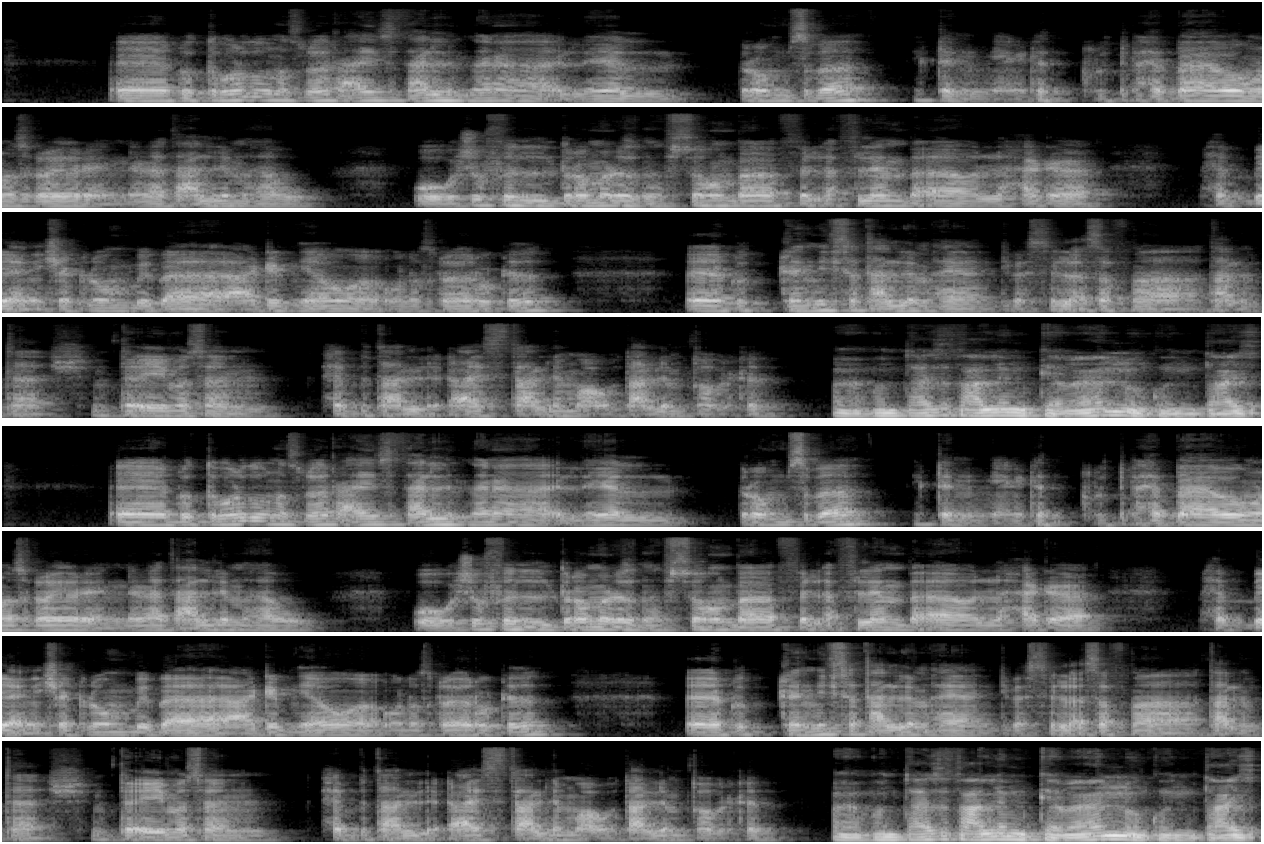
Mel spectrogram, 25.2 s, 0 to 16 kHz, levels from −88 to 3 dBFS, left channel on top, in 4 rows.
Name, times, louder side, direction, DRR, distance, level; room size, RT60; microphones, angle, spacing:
voice 1, 0.5-3.4 3.7-4.3 4.7-7.8 8.4-11.7 12.3-15.3 16.0-20.2 20.5-22.7, right 1 dB, 85° right, 2.4 m, -23 dB
voice 2, 23.0-25.1, right 2 dB, 55° right, 1.0 m, -16 dB
15.5 x 6.1 x 3.5 m
head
